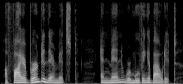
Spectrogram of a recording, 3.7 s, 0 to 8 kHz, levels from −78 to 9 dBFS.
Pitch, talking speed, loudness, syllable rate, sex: 180 Hz, 195 wpm, -18 LUFS, 5.7 syllables/s, female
